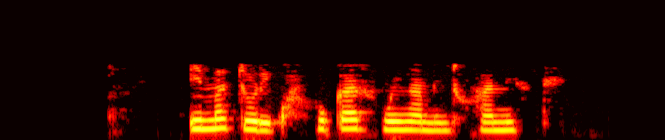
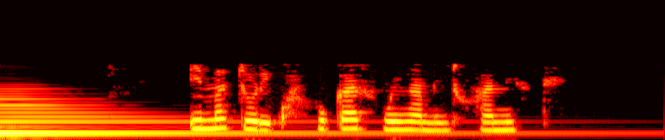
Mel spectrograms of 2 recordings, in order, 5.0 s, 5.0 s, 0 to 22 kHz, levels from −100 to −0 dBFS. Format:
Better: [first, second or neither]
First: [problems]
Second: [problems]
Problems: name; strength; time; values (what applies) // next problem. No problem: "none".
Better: first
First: none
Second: background sound (Bowed string instrument); 1 dB above the speech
